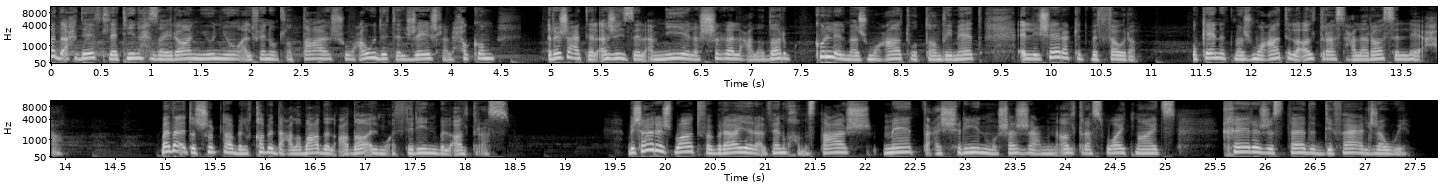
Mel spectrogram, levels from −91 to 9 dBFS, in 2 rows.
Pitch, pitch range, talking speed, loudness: 200 Hz, 185-220 Hz, 110 wpm, -21 LUFS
